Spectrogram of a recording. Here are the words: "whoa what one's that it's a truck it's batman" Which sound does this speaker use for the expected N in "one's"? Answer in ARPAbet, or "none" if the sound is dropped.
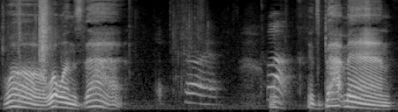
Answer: N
